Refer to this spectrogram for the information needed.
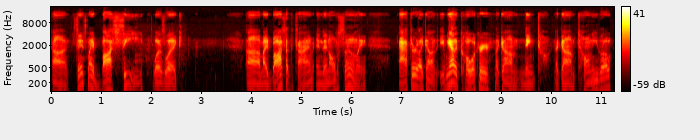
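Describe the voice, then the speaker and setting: A man telling casual stories in a rambling, halting way, swearing freely and leaning on repeated filler phrases. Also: lowish voice, expressive, a bit bright, no room sound. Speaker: host telling personal work stories. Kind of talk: casual storytelling chat.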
